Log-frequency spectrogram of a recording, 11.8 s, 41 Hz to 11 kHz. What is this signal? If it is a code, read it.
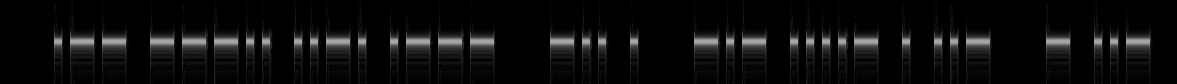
Morse code, heard as a keyed tone, about 15 wpm, 700 Hz. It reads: W8FJ DE K4EU TU
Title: Practice QSO - Exchange 4 - Ending - 15wpm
